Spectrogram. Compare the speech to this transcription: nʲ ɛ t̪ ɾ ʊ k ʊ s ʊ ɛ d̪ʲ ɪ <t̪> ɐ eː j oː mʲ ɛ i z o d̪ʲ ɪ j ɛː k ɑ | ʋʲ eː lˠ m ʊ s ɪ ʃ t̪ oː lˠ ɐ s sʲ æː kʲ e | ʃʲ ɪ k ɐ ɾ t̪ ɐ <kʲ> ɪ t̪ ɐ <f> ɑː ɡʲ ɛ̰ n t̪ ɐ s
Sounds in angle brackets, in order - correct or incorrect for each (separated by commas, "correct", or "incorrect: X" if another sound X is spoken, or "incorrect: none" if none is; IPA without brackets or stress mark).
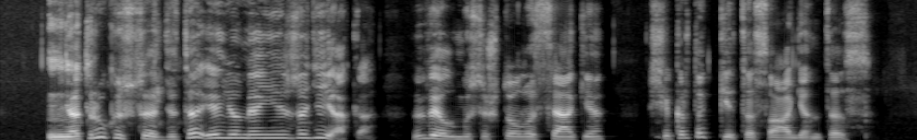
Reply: correct, correct, incorrect: s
